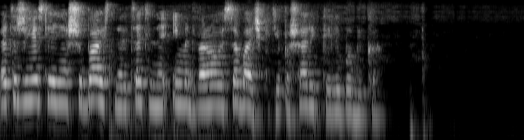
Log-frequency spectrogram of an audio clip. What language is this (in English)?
Russian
